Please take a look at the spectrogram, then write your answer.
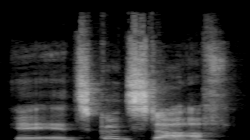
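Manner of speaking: high-pitched, stammered protest; defensive and a bit indignant. A narrator's reading. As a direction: stick up for it, voice jumping up. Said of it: "Kyle said defensively".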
